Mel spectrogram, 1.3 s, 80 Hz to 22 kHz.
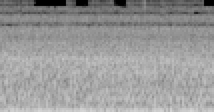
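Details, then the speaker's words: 2014 Honda Civic Si (9th gen) engine idling right after the serpentine belt was replaced, heard near the crank pulley: smooth, even idle hum with no belt squeal or chirp, so the belt sits properly on all the pulleys; normal idle. "all you can hear is the motor. You don't hear any belt screeching sounds. That means that everything is sitting properly on all the pulleys."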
